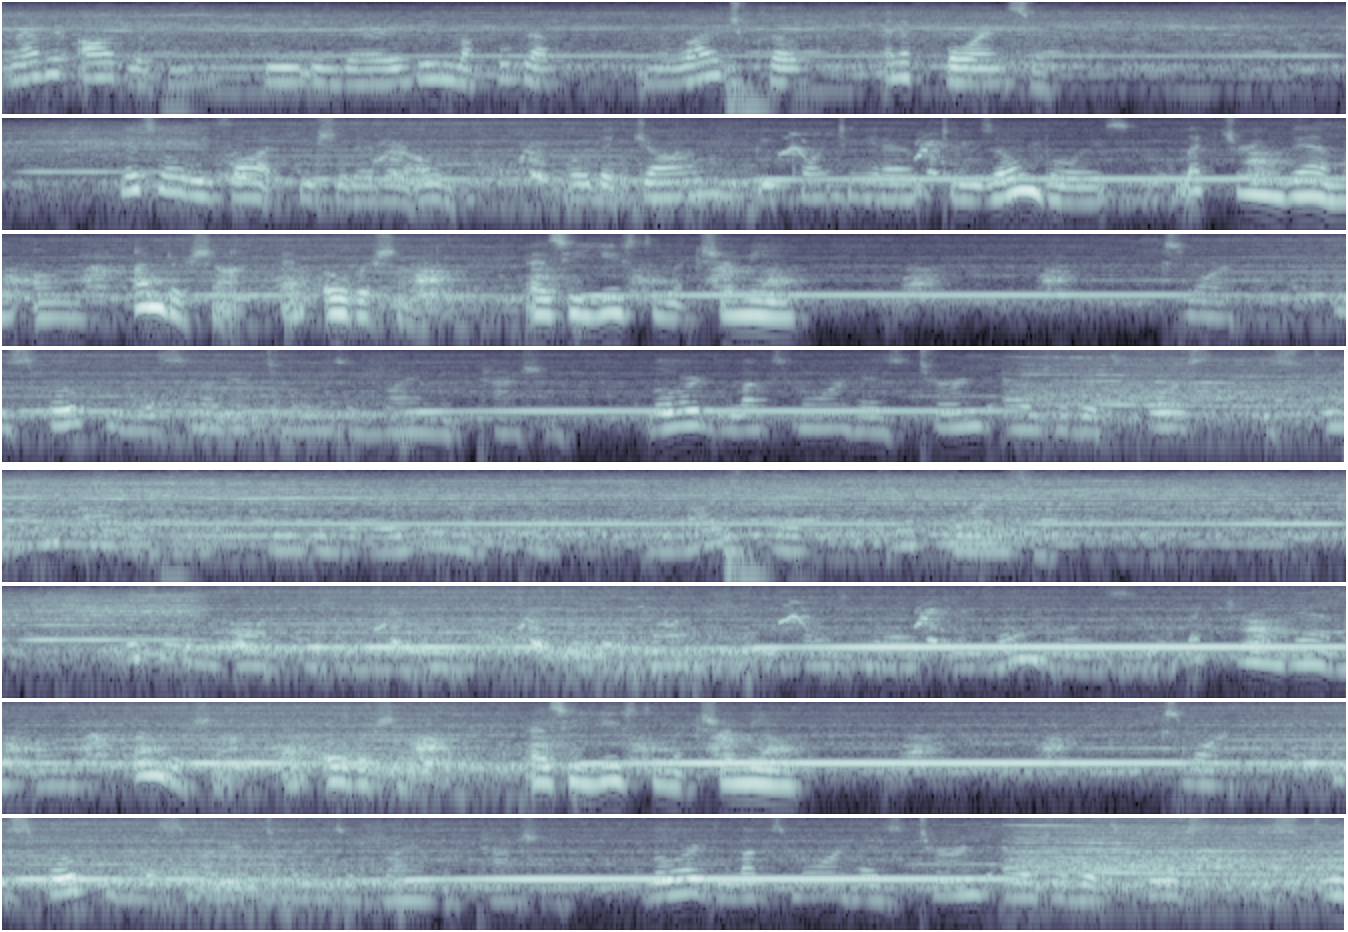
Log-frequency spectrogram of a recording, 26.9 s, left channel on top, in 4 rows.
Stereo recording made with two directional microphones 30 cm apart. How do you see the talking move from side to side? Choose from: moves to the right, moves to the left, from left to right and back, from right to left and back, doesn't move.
moves to the right.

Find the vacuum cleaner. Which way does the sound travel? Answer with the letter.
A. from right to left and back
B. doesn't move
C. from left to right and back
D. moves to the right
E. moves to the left
B.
